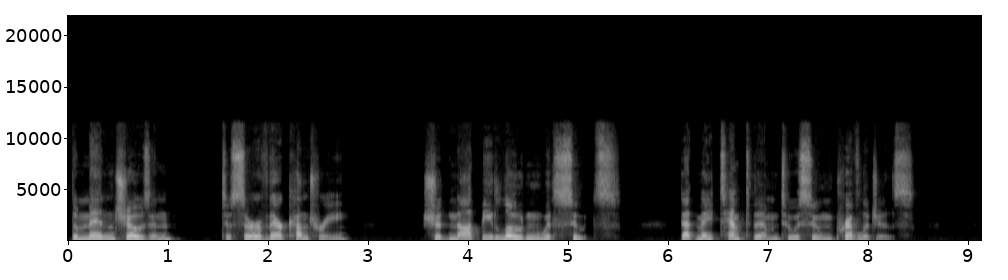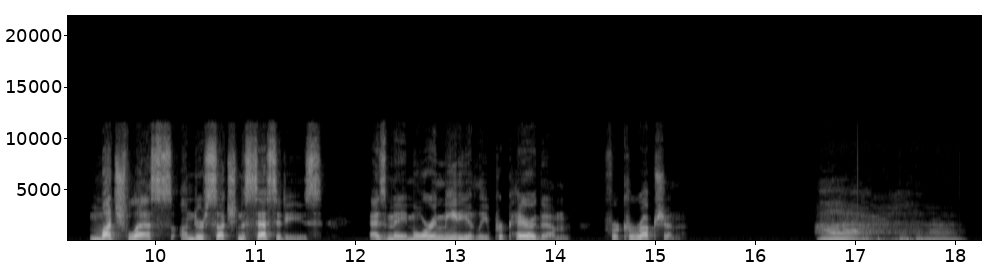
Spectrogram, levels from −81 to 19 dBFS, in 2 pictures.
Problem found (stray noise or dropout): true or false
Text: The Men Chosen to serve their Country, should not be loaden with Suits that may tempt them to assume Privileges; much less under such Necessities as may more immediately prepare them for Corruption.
true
